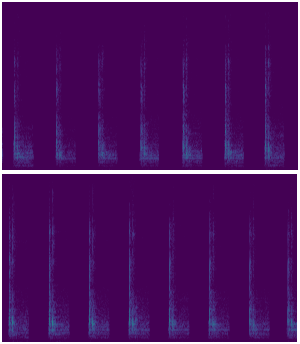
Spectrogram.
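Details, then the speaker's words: Newly installed Thunder Jet diesel air heater on a boat, startup mode, boat engines off: fuel pump ticking evenly about twice a second as fuel moves through the line before ignition; normal. "ure there's no Vapors in the system and here shortly you should hear the pump start up I don't know if you can hear that but you can see the pure going through the line pick up speed"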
